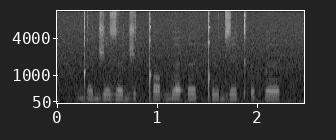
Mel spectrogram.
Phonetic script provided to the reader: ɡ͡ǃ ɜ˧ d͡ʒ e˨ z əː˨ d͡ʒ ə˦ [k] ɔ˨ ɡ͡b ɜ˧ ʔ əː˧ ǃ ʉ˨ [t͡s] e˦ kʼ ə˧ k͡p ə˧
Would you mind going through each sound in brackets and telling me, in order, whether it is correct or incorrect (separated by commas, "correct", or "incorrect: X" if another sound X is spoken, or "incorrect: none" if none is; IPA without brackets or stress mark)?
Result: incorrect: ǃ, incorrect: d͡z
